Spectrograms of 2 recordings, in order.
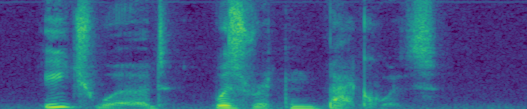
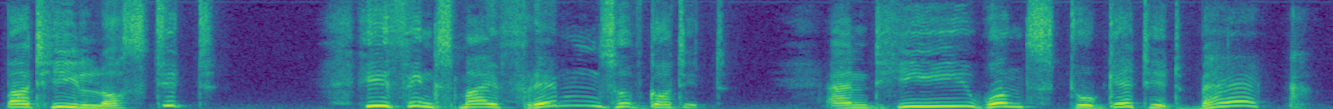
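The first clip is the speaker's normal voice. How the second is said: higher, louder character voice; story character explaining; 8 semitones higher, 5 dB louder than usual. Acted. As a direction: explain it in a raised, animated storybook voice.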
